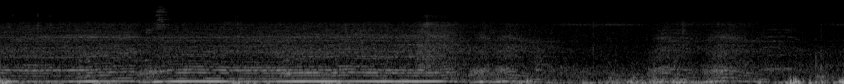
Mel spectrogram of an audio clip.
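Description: A small engine running steadily off-camera. It drops out briefly about a second and a half in, then runs again until it stops about halfway through, leaving irregular rustling noise.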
